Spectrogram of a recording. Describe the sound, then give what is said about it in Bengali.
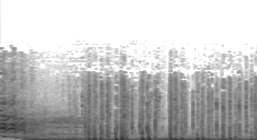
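A horse galloping through a Kumaon jungle, a brief high neigh at the start, then many rapid, loud hoofbeats in a steady driving rhythm. “ঘোড়ার খুরের আওয়াজের সঙ্গে সঙ্গে গোটা কুমায়ুনি জঙ্গল কেঁপে ওঠে।”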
